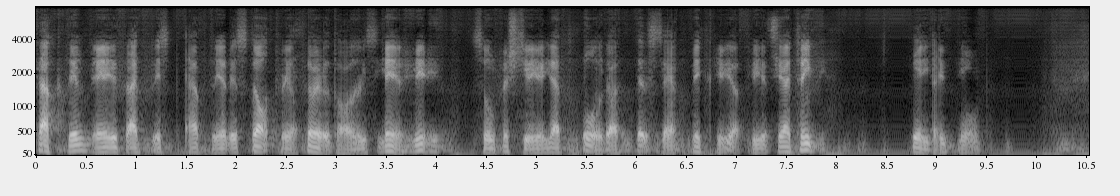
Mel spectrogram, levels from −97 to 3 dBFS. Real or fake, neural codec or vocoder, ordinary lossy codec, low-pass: fake; codec, 16 kHz, 0.5 kbps, FreqCodec, larger model; none; none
